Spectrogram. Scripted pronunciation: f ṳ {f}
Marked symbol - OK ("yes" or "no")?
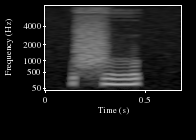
no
